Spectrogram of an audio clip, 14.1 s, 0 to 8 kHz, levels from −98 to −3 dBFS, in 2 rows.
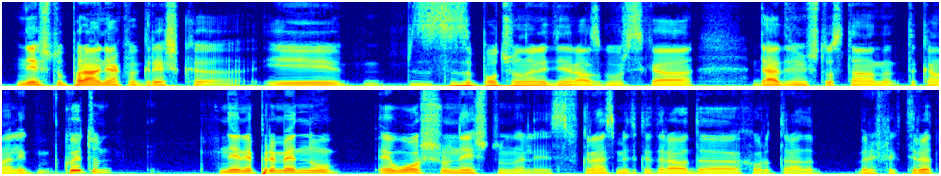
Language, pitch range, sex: Bulgarian, 100-130 Hz, male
